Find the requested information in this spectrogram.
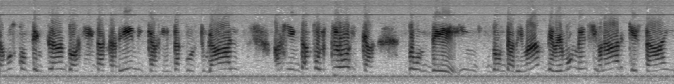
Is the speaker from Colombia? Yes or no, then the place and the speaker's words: yes; Colombia; tener la capacidad de redescubrirme como árabe y poder seguir en la dialéctica cotidiana conociéndome como colombiana.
